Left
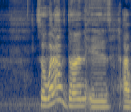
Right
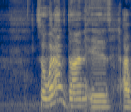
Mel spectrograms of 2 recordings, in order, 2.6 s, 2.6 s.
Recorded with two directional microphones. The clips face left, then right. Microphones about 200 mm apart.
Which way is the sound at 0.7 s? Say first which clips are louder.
Left 2 dB; 35° left (ahead or behind).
